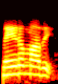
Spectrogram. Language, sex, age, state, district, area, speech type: Telugu, female, 18-30, Telangana, Yadadri Bhuvanagiri, rural, conversation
